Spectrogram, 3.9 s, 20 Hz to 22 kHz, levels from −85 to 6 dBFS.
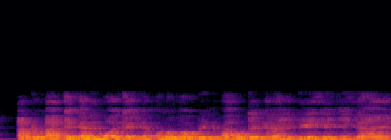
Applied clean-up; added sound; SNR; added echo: none; none; none; reverberation time 0.6 s.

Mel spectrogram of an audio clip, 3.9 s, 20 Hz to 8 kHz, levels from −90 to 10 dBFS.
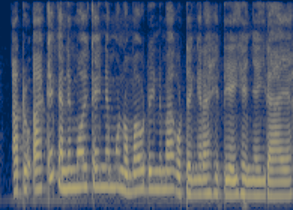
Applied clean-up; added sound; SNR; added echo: none; none; none; none.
